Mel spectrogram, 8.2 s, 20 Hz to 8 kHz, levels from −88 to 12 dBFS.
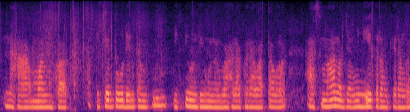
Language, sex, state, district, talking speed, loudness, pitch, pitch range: Hindi, male, Uttar Pradesh, Varanasi, 145 wpm, -15 LUFS, 165 Hz, 160-175 Hz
